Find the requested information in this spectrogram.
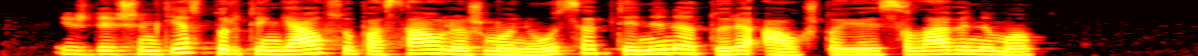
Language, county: Lithuanian, Šiauliai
